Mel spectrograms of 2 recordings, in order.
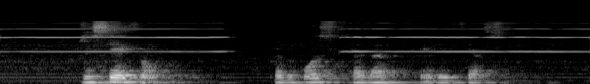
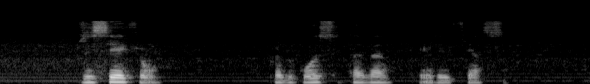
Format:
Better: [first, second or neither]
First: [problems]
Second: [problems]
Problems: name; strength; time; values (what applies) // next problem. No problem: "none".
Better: second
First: background sound (Wind instrument, woodwind instrument); 11 dB below the speech // room echo; dies away in 0.7 s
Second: none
